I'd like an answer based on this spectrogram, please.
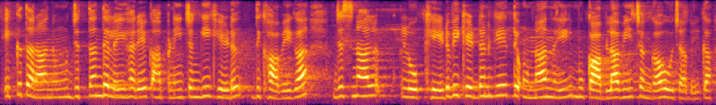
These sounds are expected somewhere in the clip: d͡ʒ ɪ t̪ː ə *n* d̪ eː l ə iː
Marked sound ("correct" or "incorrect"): correct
